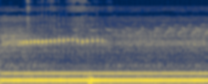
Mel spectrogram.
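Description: Marsh sound effects with frogs croaking and a short rising chirp in the first second, played back through computer speakers over a steady low electrical hum. There is one sharp click near the middle.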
